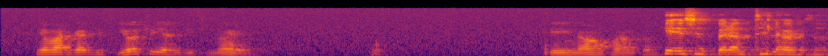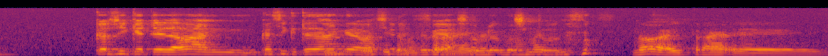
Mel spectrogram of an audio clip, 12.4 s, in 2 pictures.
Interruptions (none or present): present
